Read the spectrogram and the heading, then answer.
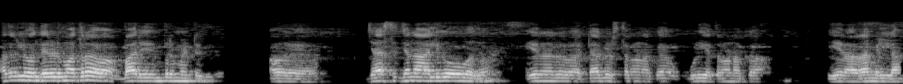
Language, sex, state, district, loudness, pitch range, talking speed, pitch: Kannada, male, Karnataka, Bellary, -16 LUFS, 140-170 Hz, 135 wpm, 155 Hz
